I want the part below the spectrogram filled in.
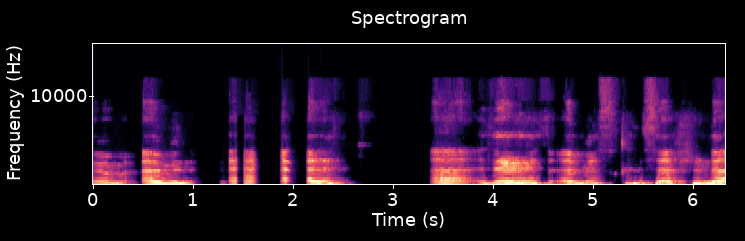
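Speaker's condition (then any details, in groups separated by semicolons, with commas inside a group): Cerebral palsy; forceps birth injury; diagnosed at 11 months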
